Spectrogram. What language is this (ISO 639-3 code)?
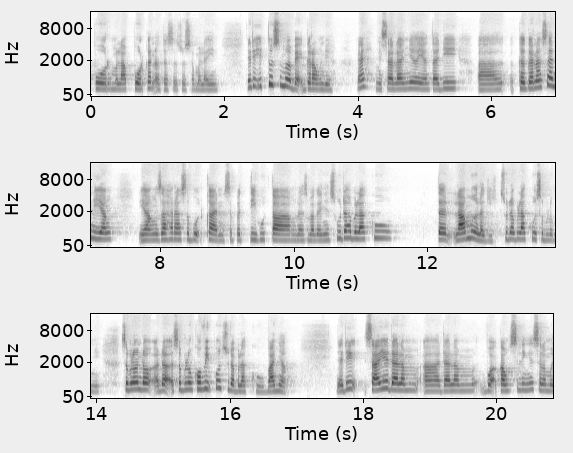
msa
